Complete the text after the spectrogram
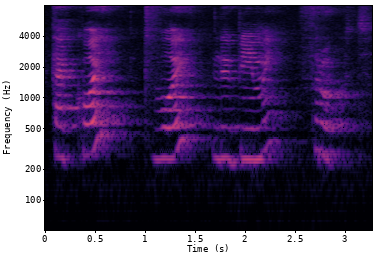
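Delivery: "Какой твой любимый фрукт" in separated words, ka-KOY tvoy lyu-BEE-miy frookt; Russian demonstration. Shown as a demonstration. Teacher repeating the question after explaining it, Russian demonstration. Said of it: "le dire en russe".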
